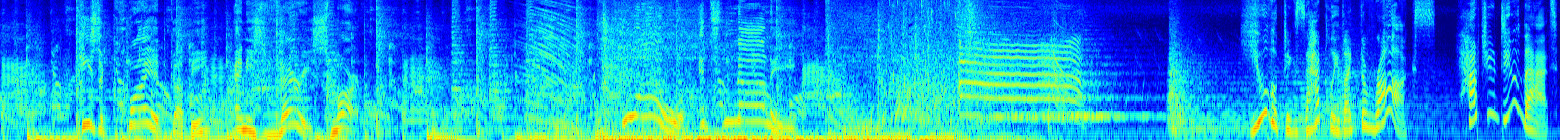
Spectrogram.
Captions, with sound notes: He's a quiet guppy, and he's very smart. Whoa. It's Nonny. [screaming] You looked exactly like the rocks. How'd you do that?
